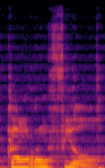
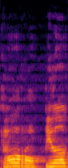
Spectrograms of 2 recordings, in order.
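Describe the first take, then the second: First: The word is said with an f sound. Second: The word is said with a p sound. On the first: The speaker calls it right. "Klorofil itu pakai F" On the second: The speaker calls it wrong. "bukan pakai P"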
